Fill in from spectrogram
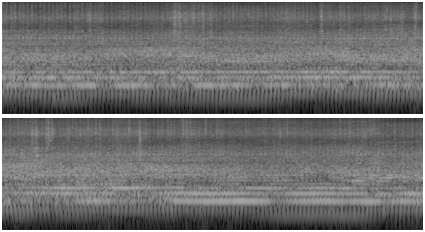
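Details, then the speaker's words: Curbside-found Craftsman self-propelled mower after carburetor reinstall, running while cutting light growth. Smooth, even buzz at steady speed with no misses or surging: normal running. "runs along better it actually does an okay job cutting some of this stuff too"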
